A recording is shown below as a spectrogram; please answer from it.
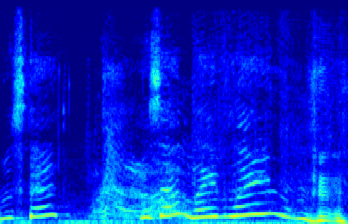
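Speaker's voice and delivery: tiny, piping, very high little voice. Retelling a friend asking over the phone: imitating a little tiny voice. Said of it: "I hear a little tiny voice on the phone".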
